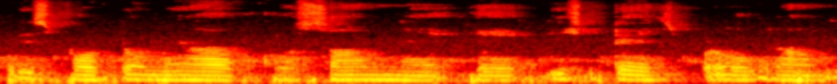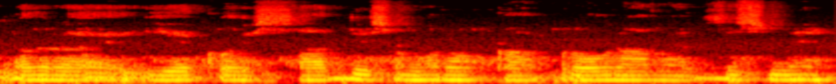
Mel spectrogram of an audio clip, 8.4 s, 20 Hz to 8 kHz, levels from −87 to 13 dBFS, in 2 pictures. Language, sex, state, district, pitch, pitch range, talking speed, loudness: Hindi, male, Rajasthan, Bikaner, 120 Hz, 115-130 Hz, 145 wpm, -18 LUFS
